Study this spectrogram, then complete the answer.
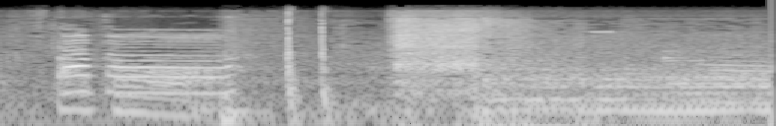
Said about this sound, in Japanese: はい、じゃあもうあとはバホバホ言わせていただくと、はい、皆さんにお聞きいただくだけとなりますのででは所定の位置へ、 所定の位置へ行ってきます。それではエンジンスタートいたしましょう。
